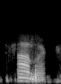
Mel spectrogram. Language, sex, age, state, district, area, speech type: Kannada, male, 18-30, Karnataka, Koppal, rural, conversation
